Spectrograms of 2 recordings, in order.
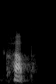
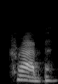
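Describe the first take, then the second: First: The word ends with a voiceless P sound. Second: The word ends with a voiced B sound. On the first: "in Dutch, you hear more of a, I think, a P" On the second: "in English, uh, like B for Bob"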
